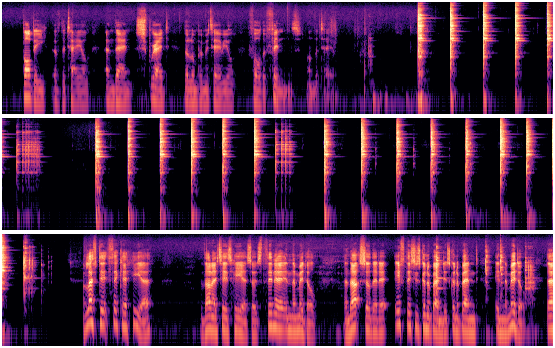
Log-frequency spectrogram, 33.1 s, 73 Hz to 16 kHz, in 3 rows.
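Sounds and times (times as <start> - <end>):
hammer striking hot steel on anvil: 8.3 - 11.7, 12.9 - 16.9, 17.5 - 22.6, 30.7 - 31.0, 31.7 - 32.7
metallic ring: 8.3 - 11.9, 12.9 - 22.8, 30.7 - 31.0, 31.7 - 32.8.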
